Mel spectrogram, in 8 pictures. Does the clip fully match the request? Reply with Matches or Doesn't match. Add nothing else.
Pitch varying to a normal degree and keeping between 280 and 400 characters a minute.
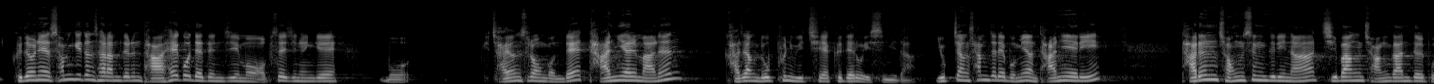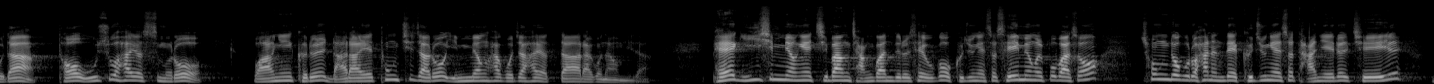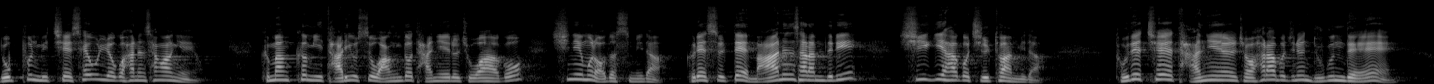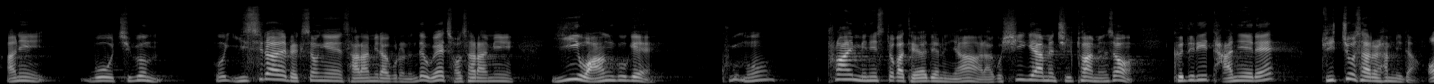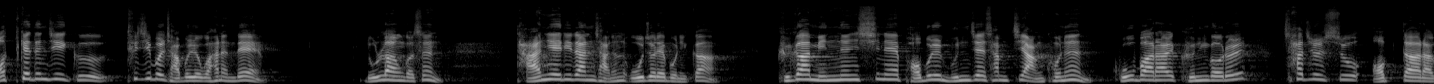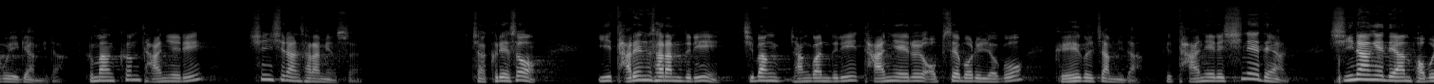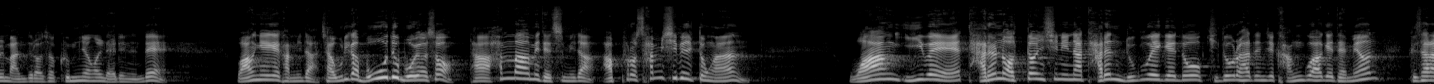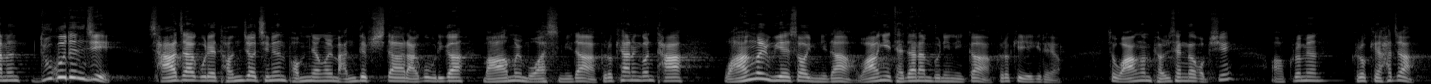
Matches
